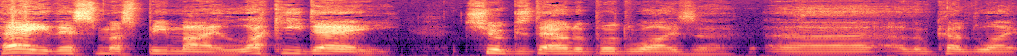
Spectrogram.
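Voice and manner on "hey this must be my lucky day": put-on American accent. Speaker retells a mover with a mattress speaking as a woman squeezes past: American accent. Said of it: "he turns with this American accent and says".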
